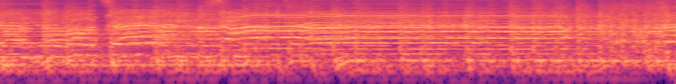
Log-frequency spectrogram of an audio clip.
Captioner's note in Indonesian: dengan bersemangat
